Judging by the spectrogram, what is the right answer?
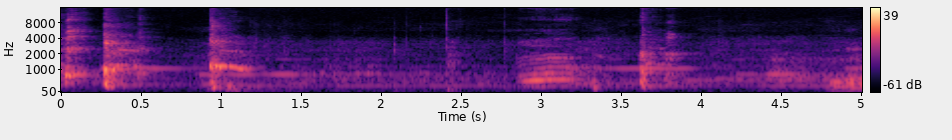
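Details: A few short, sharp coughs from a child, with music playing in the background.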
